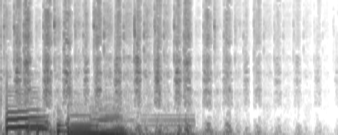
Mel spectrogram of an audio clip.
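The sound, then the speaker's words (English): Charlie Yes Dog, a pit bull terrier who hosts the radio show Conversations with Dog, pants rapidly and steadily, the quick rhythmic breaths carrying through a short burst of tonal music at the start and continuing alone after it fades. “I am the mouthpiece of the host Charlie Yes Dog, who is a pit bull terrier hosting his own radio show.”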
